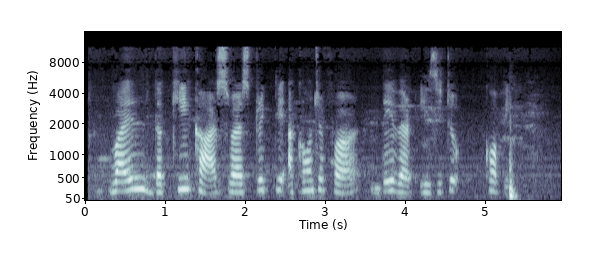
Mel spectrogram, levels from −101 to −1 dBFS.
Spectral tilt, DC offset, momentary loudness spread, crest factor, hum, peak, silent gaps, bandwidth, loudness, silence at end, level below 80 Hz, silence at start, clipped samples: -5 dB/octave; under 0.1%; 12 LU; 18 dB; none; -2 dBFS; none; 11.5 kHz; -19 LUFS; 0.55 s; -42 dBFS; 0.15 s; under 0.1%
